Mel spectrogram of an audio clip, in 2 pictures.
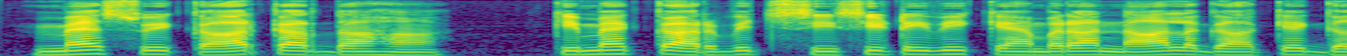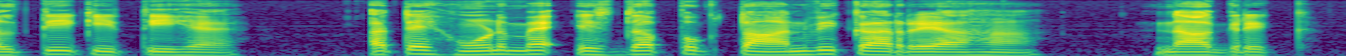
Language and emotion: Punjabi, sad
